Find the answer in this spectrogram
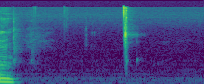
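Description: A man's word trailing off, then a pause broken by a single short, sharp click about a second and a quarter in.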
